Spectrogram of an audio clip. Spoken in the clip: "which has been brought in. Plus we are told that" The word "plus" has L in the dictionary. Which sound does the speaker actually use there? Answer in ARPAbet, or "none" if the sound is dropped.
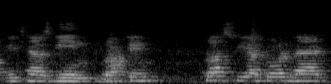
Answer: L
